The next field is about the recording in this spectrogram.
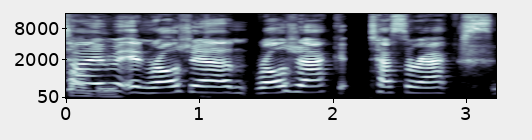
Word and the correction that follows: Tessaron: life? – No, Tessaron.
